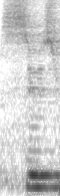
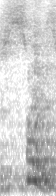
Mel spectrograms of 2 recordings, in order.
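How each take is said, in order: First: The vowel rhymes with goose. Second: The vowel rhymes with voice. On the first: This is the popular pronunciation of the name. The speaker calls it wrong. "Seuss rhymed with goose" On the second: This is the original pronunciation of the name. The speaker calls it right. "It was pronounced Seuss, which rhymes with a voice"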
